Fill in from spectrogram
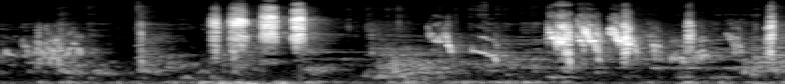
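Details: Happy budgerigar chattering in quick bright bursts, shrill chirps and short squeaky warbles clustered in two lively runs with brief pauses between them.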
